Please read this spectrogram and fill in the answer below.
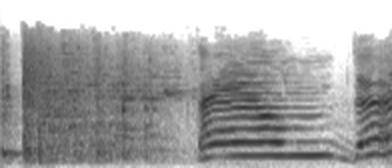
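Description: A glass bowl smashing, its crash lasting about a second, then a woman's anguished cry of "Damn!" a little past halfway, the first of a string of grief-stricken shouts.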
